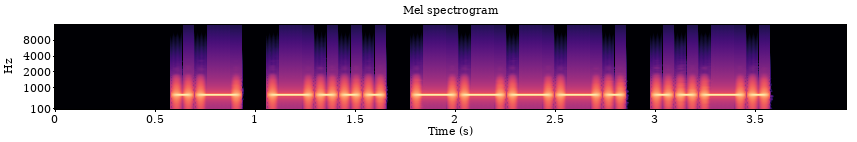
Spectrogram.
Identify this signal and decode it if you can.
Morse code, heard as a keyed tone, about 20 wpm, 700 Hz. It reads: AB9F
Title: USA Call Signs 20wpm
